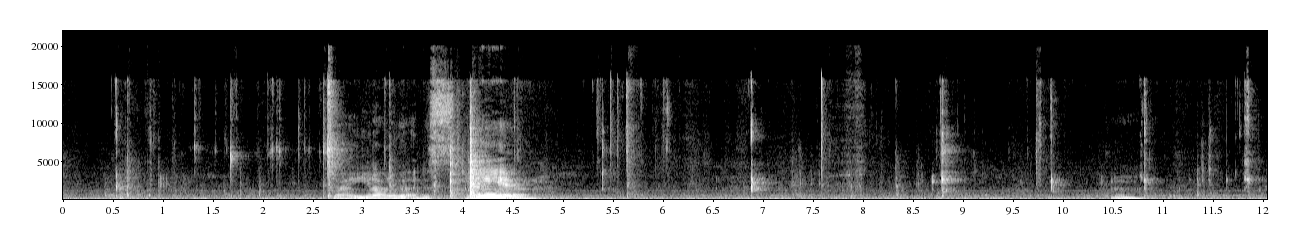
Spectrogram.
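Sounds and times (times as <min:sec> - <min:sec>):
person humming mm: 0:10.5 - 0:10.9.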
